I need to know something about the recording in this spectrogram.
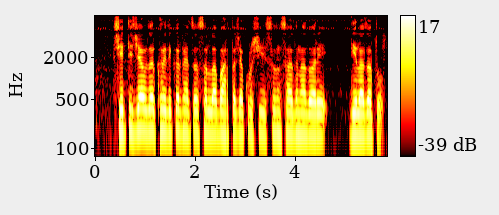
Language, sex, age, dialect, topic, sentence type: Marathi, male, 51-55, Northern Konkan, agriculture, statement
